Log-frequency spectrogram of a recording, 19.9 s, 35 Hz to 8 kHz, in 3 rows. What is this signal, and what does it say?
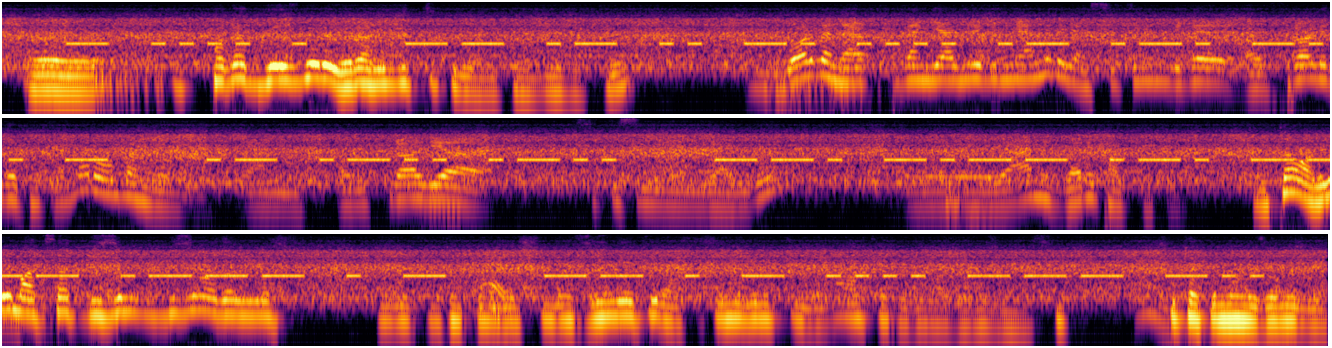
Morse code, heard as a keyed tone, machine-sent, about 17 wpm, 1050 Hz, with radio static, room echo and speech in Turkish. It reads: THE MAINHARDT ALL GYROJET METHOD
